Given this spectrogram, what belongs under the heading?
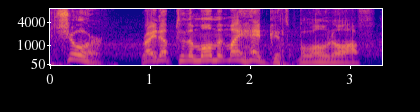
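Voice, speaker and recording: An actor playing a bitter, world-weary middle-aged gunman, narrating in a sardonic, deadpan noir style with a gravelly voice. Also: sits high, a little slow, a little hiss or hum, full character voice. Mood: dry, sardonic. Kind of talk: hardboiled noir game narration.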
